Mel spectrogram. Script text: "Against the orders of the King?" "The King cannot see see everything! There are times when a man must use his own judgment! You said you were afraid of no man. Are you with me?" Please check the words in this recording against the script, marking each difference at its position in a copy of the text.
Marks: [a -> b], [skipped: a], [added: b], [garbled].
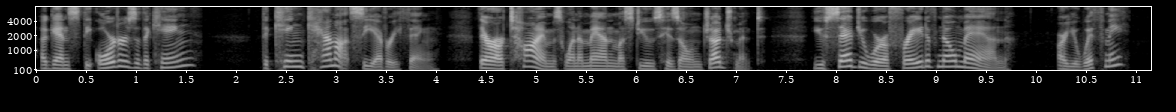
"Against the orders of the King?" "The King cannot see [skipped: see] everything! There are times when a man must use his own judgment! You said you were afraid of no man. Are you with me?"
